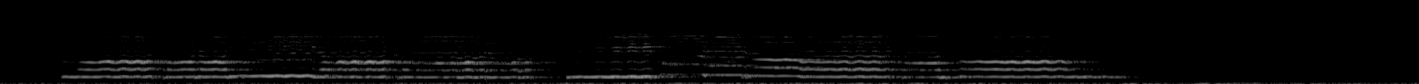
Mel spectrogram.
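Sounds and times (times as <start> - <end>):
soprano singing: 0.6 - 11.5.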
